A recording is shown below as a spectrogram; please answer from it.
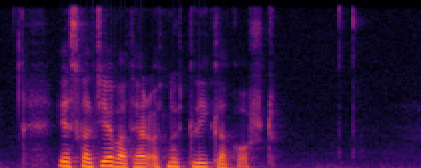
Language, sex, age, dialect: Faroese, female, 36-60, Norðurstreymoy/Eysturoy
